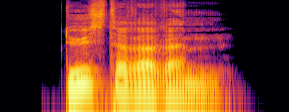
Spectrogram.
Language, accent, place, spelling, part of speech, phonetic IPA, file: German, Germany, Berlin, düstererem, adjective, [ˈdyːstəʁəʁəm], De-düstererem.ogg
- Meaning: strong dative masculine/neuter singular comparative degree of düster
